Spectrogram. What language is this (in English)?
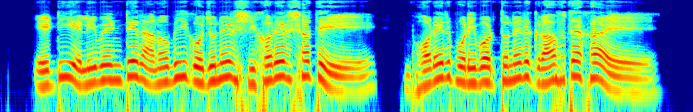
Bangla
